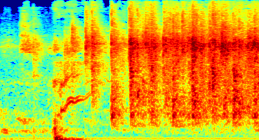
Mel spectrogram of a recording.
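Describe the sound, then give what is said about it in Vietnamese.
Audience clapping at a Buddhist monk's teaching talk. A brief voice is followed by a fairly faint burst of many hands clapping that continues steadily to the end. “Quý vị vỗ tay là mừng cho thầy phải không?”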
